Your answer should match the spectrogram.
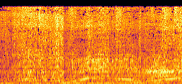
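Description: A sports car engine revs hard and loud, its pitch sweeping up and down in smooth surges over a constant low roar, with no voices.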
